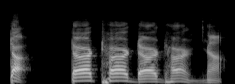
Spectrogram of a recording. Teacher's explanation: If your tongue goes up and you add a nose, you will get na.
